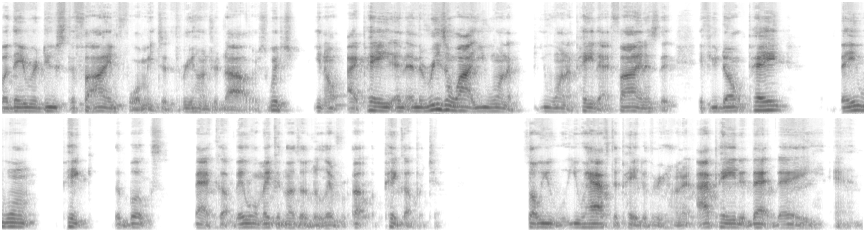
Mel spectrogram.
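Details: Acquired neurogenic stuttering in an adult male after a recent transient ischemic attack (MRI and another scan showed slight damage), under neurologist care with physical, occupational and speech therapy; speech not fully recovered, occasional stuttering persisting almost a year later.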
